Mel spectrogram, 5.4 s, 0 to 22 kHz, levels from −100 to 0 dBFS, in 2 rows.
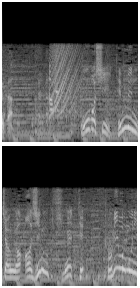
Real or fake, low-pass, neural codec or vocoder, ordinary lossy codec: real; 7.2 kHz; none; none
